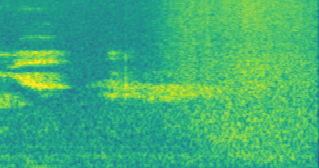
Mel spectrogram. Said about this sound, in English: The sound of the waves,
